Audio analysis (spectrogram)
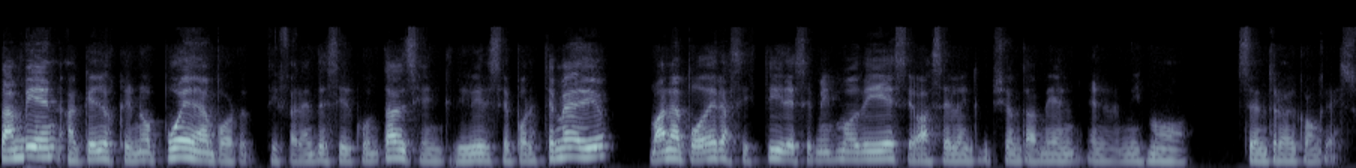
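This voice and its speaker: Fairly quick pace from a man, with ordinary pitch variation. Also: quiet background. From Argentina, Mendoza (Monte Comán, San Rafael); Mendoza, Argentina. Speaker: chemical engineer, cooperative member. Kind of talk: interview. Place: home room. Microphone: video call.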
